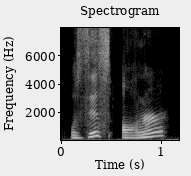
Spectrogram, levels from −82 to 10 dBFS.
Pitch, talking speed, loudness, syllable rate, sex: 225 Hz, 150 wpm, -17 LUFS, 4.8 syllables/s, female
